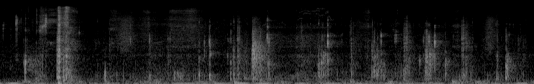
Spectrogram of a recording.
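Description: A person chewing a mouthful of food close to the microphone: a run of irregular short clicks and mouth noises, several a second.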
